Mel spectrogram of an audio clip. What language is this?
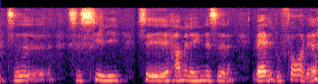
Danish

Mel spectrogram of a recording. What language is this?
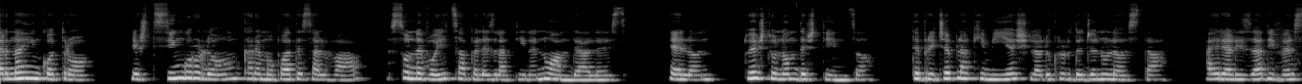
Romanian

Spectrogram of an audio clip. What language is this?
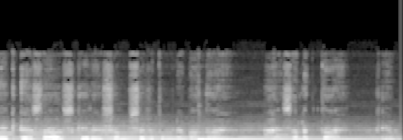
Hindi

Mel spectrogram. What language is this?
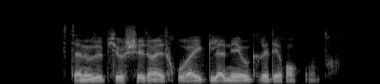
French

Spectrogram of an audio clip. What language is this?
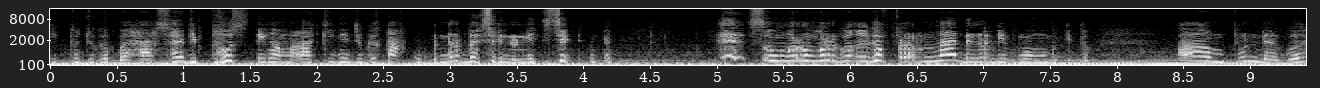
Indonesian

